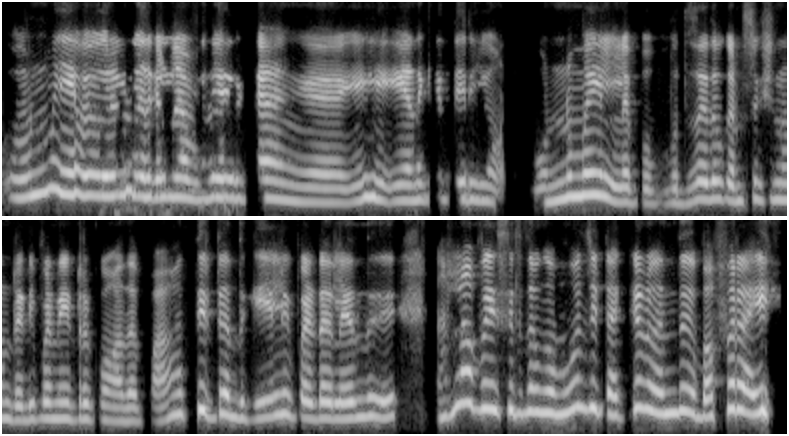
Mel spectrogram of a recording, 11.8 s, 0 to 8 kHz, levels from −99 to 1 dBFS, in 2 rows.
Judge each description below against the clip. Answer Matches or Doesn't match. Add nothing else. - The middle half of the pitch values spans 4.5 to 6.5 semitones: Matches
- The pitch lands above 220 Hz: Matches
